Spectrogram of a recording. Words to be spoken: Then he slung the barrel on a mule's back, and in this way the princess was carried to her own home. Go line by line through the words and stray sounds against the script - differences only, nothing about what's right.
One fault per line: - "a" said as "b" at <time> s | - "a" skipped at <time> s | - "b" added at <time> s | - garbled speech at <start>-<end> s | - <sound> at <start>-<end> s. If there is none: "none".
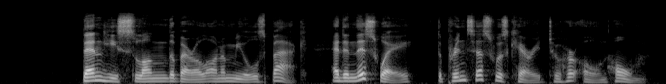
none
